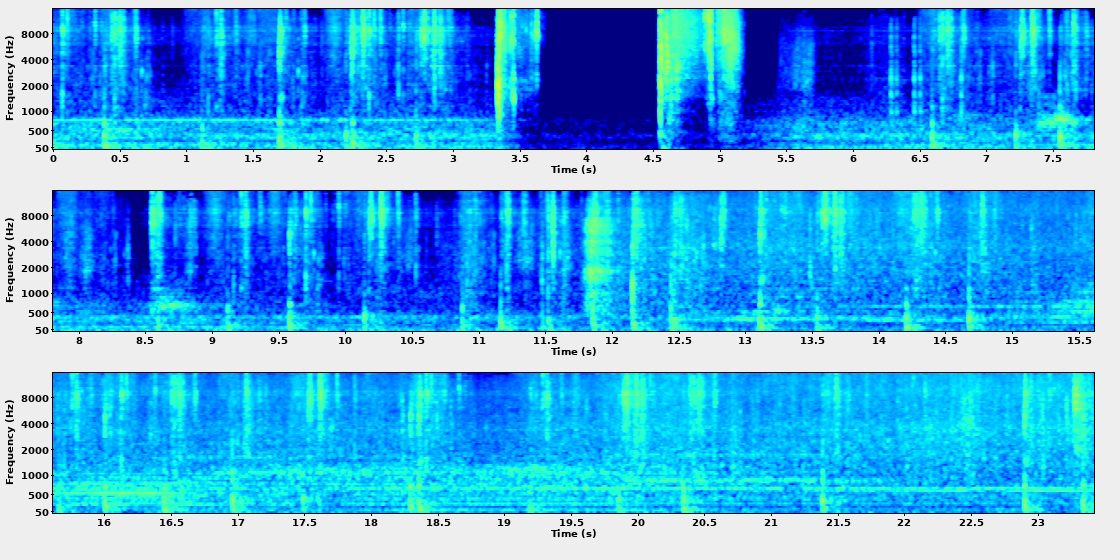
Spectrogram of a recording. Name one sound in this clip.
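Footsteps tread steadily across a hard floor.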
